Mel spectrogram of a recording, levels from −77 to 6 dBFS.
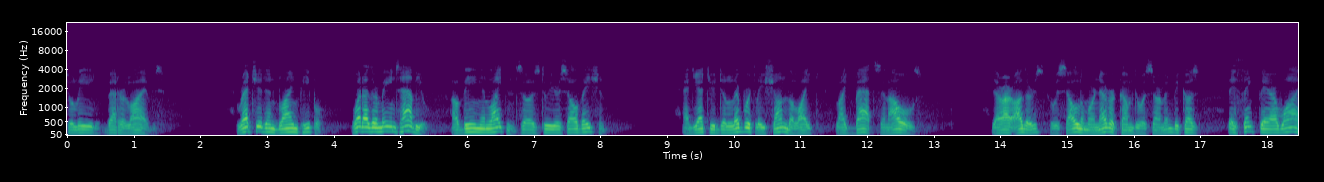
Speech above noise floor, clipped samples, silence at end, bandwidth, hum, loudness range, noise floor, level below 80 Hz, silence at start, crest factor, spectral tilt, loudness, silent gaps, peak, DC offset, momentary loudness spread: over 70 dB; under 0.1%; 0 s; 4.8 kHz; none; 5 LU; under -90 dBFS; -64 dBFS; 0 s; 20 dB; -8.5 dB/octave; -21 LUFS; none; -2 dBFS; under 0.1%; 13 LU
